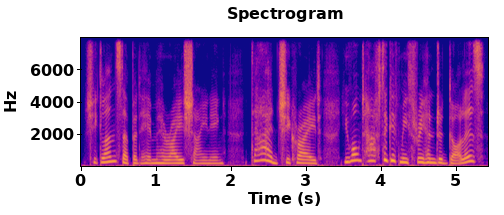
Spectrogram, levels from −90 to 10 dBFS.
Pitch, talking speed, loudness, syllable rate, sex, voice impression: 245 Hz, 220 wpm, -18 LUFS, 5.1 syllables/s, female, feminine, adult-like, slightly relaxed, powerful, slightly hard, raspy, intellectual, calm, lively, sharp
